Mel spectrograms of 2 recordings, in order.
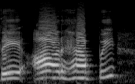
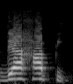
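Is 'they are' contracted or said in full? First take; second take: full; contracted. First: 'They are' is said as two full words. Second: 'They are' is contracted into one syllable. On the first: The speaker calls it wrong. "थोड़ा time taking लगा, fluency को थोड़ा interrupt कर" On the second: The speaker calls it right. "ये थोड़ा और अच्छा sound करे"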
